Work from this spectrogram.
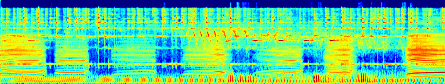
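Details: Tame cows herded along village roads toward the pen in the morning, roaming green grass fields and calling others to gather: a quick run of overlapping, drawn-out moos, roughly one every second, over a constant jangle of cowbells.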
